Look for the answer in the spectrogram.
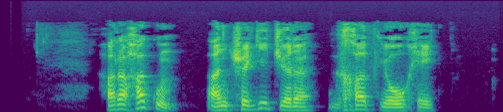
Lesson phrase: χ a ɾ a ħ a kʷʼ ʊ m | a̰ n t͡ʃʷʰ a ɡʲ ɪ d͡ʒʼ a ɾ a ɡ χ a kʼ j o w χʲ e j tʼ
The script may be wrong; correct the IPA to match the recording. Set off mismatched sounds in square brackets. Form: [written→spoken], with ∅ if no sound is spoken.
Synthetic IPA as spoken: [χ→ħ] a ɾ a ħ a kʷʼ ʊ m | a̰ n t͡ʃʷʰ a ɡʲ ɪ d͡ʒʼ a ɾ a ɡ χ a kʼ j o w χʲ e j tʼ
